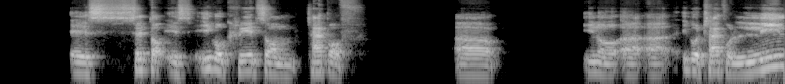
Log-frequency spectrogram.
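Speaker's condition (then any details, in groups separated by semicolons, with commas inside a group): No condition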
